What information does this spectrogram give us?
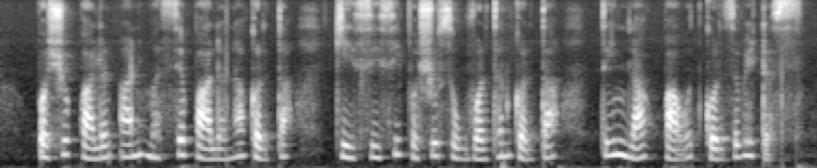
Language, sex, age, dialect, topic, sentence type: Marathi, female, 25-30, Northern Konkan, agriculture, statement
